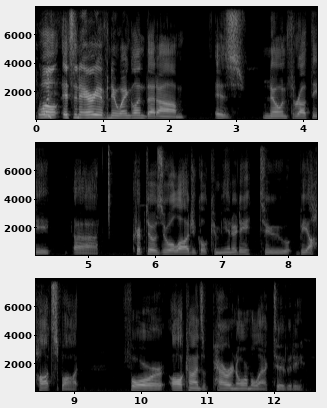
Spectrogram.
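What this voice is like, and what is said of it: Regional New England accent. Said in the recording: “people can guess by your accent where you're from”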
